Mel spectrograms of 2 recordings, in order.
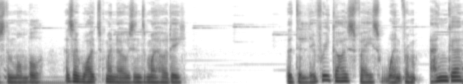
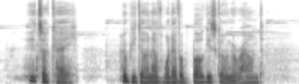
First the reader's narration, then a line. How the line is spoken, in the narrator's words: he mumbled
